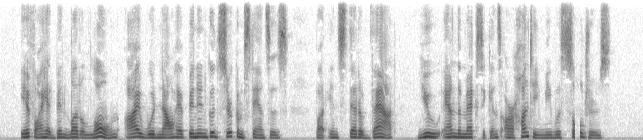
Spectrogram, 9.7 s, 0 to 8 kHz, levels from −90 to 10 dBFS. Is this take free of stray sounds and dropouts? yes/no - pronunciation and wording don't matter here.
no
